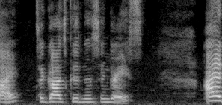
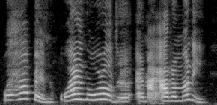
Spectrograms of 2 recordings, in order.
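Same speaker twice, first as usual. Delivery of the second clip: stunned disbelief; 7 semitones higher than usual. Retold or imitated. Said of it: "I thought".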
